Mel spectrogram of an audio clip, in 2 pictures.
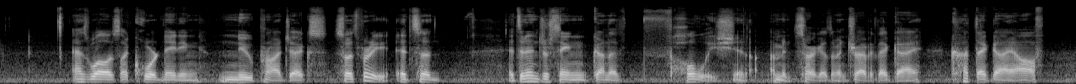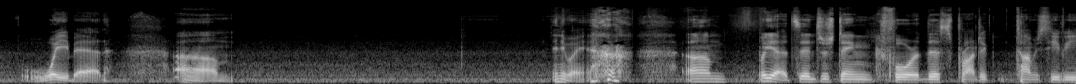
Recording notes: On my commute home, I used my iPhone to record a few thoughts that are milling around in my head. IPhone 6.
